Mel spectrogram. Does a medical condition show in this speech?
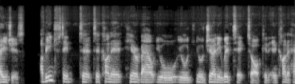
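No.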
